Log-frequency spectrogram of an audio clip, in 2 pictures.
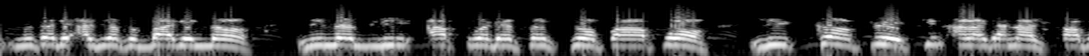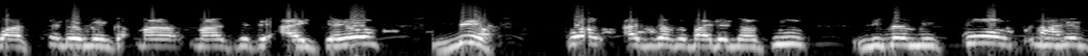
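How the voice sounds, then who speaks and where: A man's voice: very high-pitched, a bit bright, dry recording. A man talking politics on a call-in show, repeating himself and speeding up as he stumbles over words. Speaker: political commentator. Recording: dull, dry lo-fi audio.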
